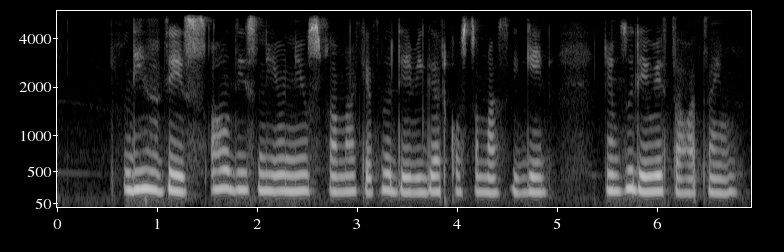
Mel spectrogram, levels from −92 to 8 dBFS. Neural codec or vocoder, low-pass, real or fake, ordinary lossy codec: none; 5.4 kHz; real; none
